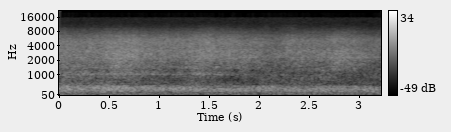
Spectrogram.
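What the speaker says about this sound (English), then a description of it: "Somewhere in the distance, a 777 has just taken off to Rio de Janeiro." Boeing 777 taking off far away at Schiphol Airport, a faint, steady jet roar blended with wind noise across the whole stretch, with no voices.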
